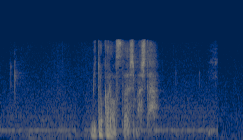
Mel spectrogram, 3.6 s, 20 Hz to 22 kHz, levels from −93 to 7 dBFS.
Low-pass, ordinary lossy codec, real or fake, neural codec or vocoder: none; none; real; none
